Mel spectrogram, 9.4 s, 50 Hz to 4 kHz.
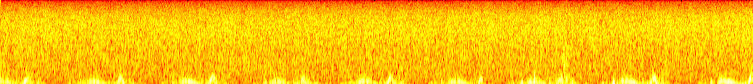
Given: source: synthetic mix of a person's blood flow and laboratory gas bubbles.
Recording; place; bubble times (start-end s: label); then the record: Doppler ultrasound of blood flow; precordium
6.65-6.73 s: bubbles
7.01-7.13 s: bubbles
From the record:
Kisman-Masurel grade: 123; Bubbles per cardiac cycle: 1 to 2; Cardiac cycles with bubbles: 10 to 50%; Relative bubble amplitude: loud (0.450 to 0.775); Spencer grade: 2 (many but less than half of the cardiac periods contain bubble signals, singularly or in groups); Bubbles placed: anywhere in the cardiac cycle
